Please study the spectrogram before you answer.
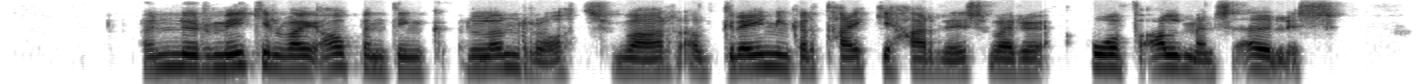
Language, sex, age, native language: Icelandic, male, 20-29, Icelandic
